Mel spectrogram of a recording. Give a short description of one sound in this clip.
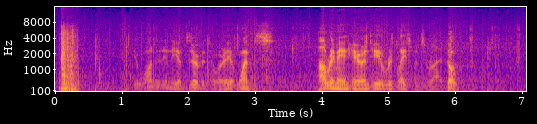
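A man speaks in a raised, commanding voice.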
